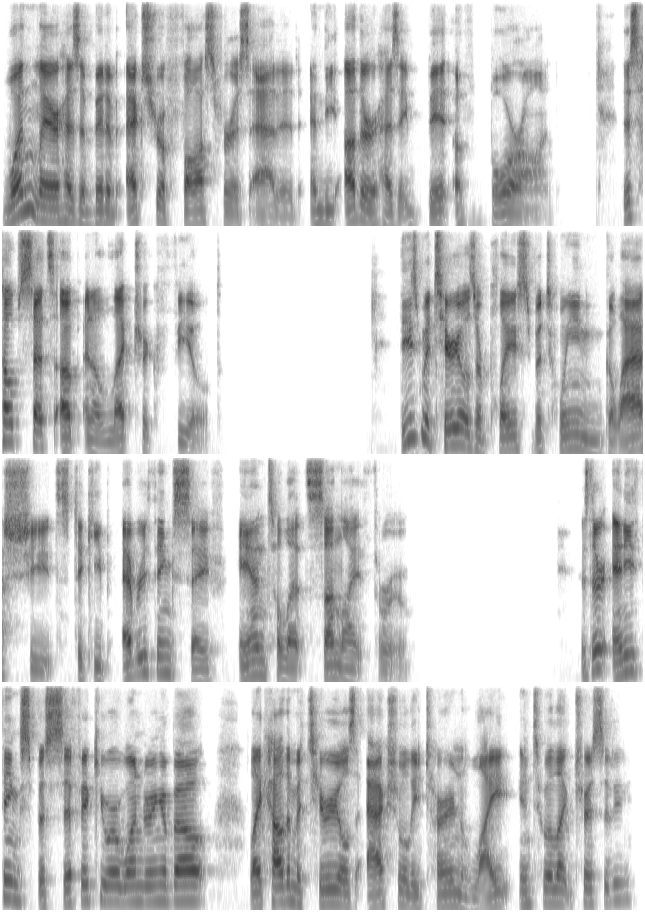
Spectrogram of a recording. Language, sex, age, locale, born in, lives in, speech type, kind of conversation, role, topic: English, male, 25-29, en-US, United States, United States, read, expert-assistant, expert, How do solar panels generate electricity?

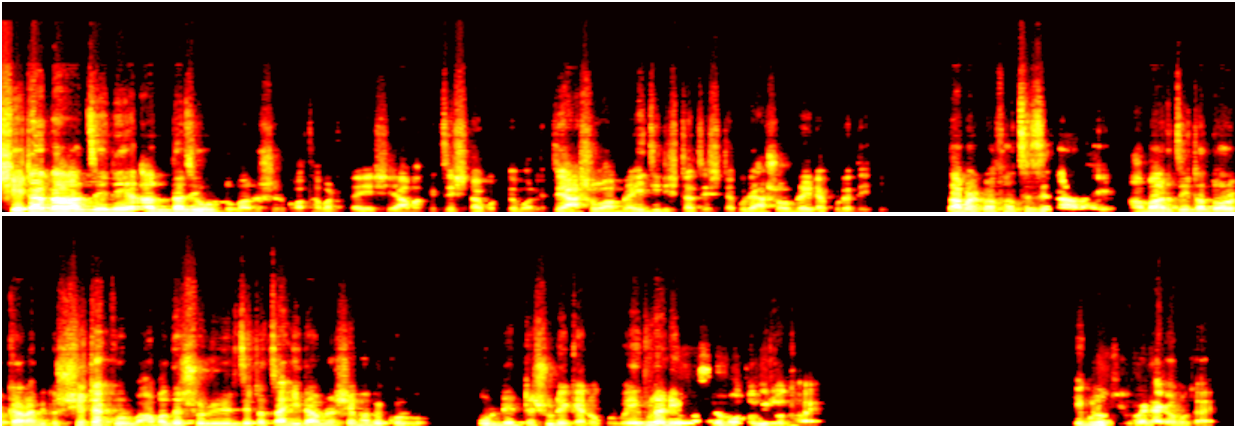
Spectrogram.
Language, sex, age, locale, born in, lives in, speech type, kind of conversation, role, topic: Bengali, male, 30-34, bn-BD, Bangladesh, Bangladesh, conversation, advice, user, ব্যায়াম সঙ্গীর সঙ্গে সময় মিলিয়ে নেওয়া এবং মতানৈক্য মেটানোর উপায় কী?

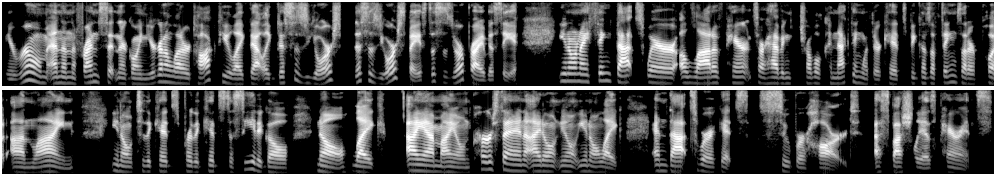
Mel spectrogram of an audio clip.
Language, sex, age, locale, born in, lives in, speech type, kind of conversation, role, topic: English, female, 30-34, en-US, United States, United States, conversation, podcast, guest, How does open and honest communication impact family relationships and understanding?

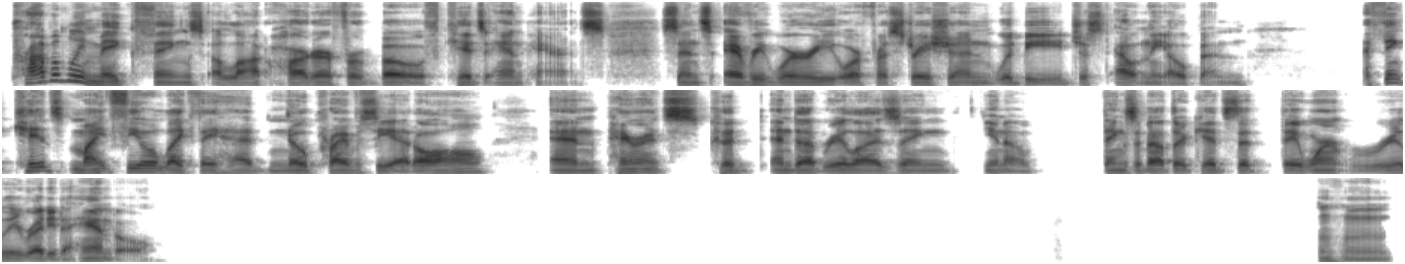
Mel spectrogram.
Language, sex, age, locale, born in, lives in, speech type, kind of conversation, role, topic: English, male, 40-44, en-US, United States, United States, read, expert-assistant, asker, What would life be like if everyone could hear your thoughts?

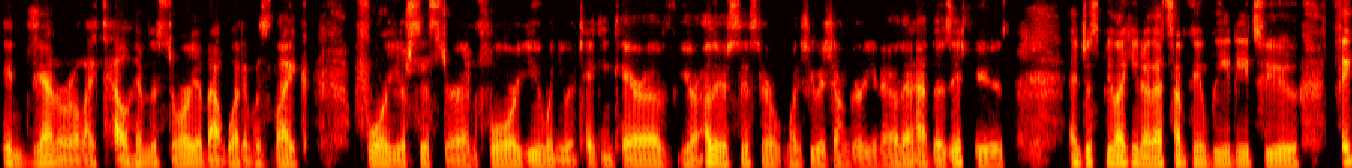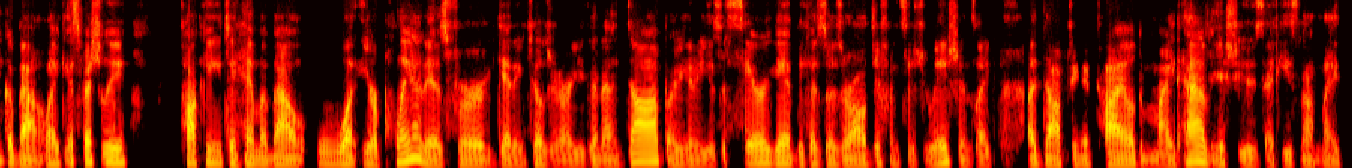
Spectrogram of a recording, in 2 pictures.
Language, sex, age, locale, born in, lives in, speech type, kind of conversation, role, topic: English, male, 50-54, en-US, United States, United States, conversation, advice, advisor, How can I calmly address recurring communication breakdowns with my partner?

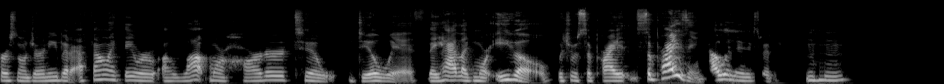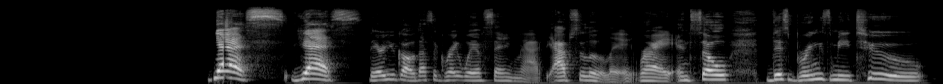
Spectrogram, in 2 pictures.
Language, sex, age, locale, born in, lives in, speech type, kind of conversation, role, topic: English, female, 40-44, en-US, United States, United States, conversation, unstructured, none, What’s a moment at work that made you really proud?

